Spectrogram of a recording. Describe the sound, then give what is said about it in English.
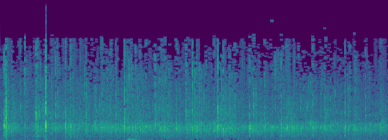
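An audience at Vineyard claps steadily for fathers on Father's Day, a dense crackle of many hands that holds at an even, fairly loud level for the whole stretch with no voices breaking through. “One more round of applause to fathers.”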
